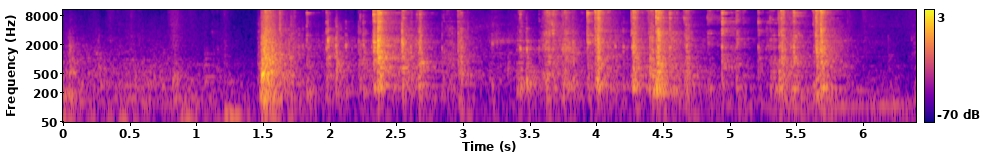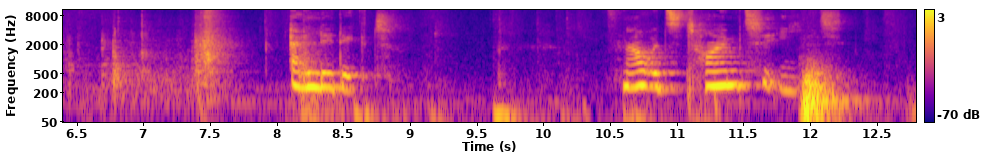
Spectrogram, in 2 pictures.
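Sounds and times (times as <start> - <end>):
metal cutlery clinking and rattling: 1.7 - 6.0
speech: 8.1 - 8.9, 10.6 - 12.3.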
